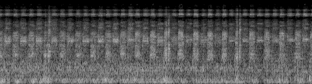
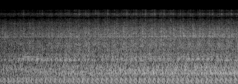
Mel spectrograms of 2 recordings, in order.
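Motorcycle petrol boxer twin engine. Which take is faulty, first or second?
first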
